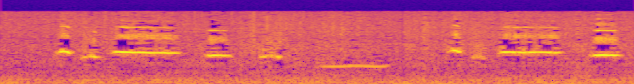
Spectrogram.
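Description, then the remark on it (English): Someone whistles a short melodic tune, clear, the same brief phrase played twice in a row over a low, steady background rumble. “How shall I know? I'll whistle this tune.”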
